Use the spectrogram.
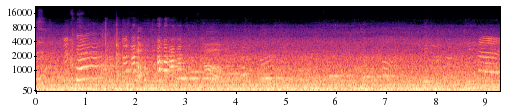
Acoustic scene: park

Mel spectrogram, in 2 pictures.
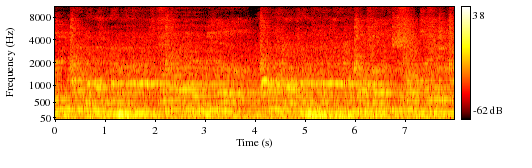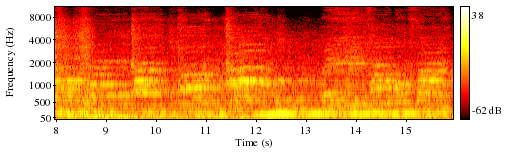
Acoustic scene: cafe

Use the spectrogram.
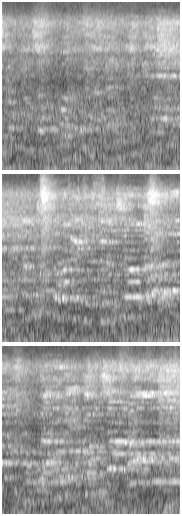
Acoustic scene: restaurant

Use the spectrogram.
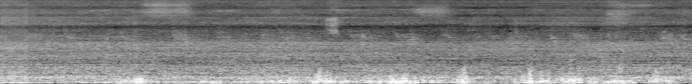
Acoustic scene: residential area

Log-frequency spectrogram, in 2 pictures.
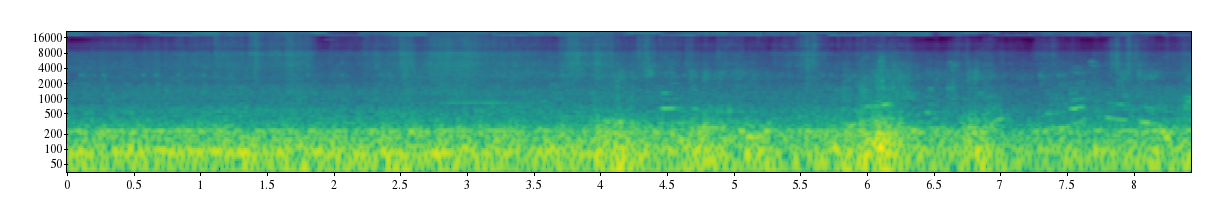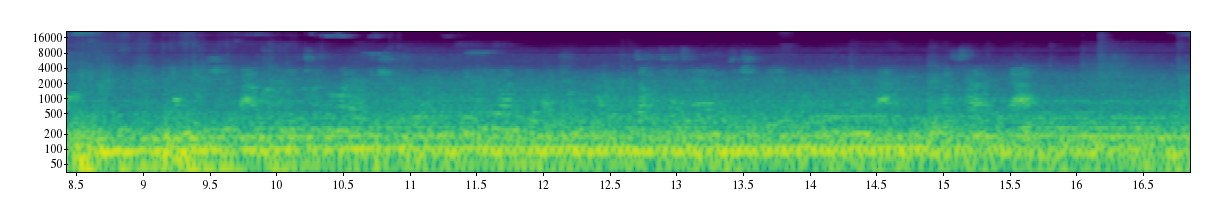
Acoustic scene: bus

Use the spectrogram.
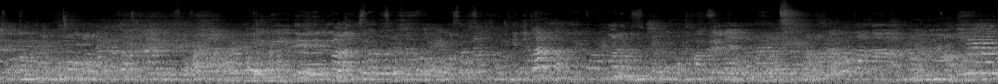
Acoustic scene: crowded indoor space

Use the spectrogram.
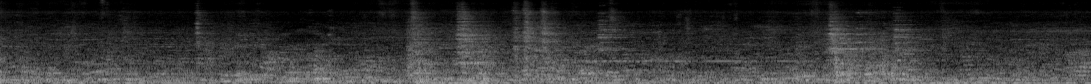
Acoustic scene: crowded indoor space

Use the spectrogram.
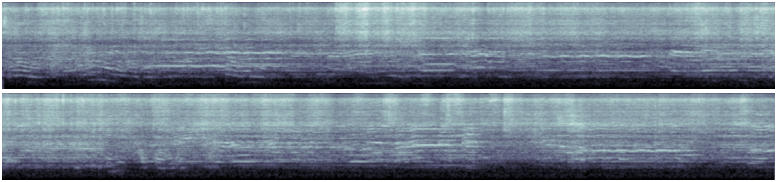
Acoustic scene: crowded indoor space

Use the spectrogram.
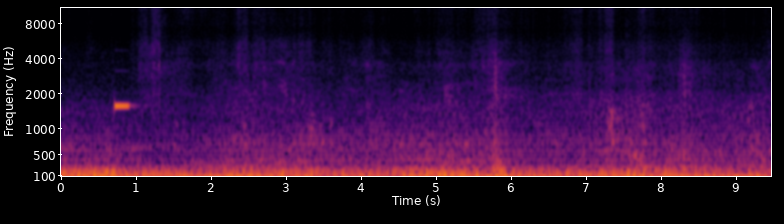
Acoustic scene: bus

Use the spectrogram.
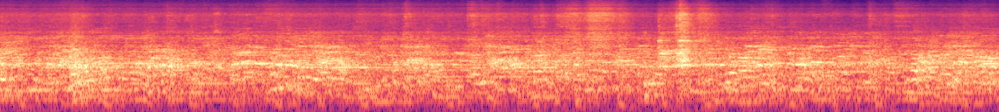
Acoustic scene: restaurant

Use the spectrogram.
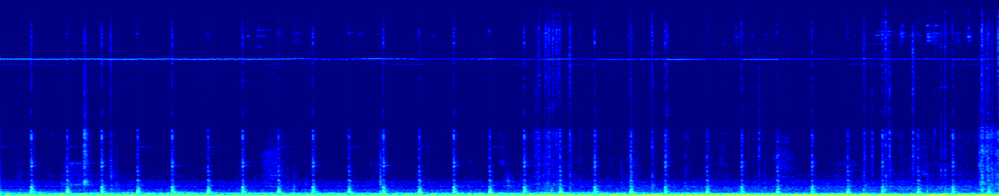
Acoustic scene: bus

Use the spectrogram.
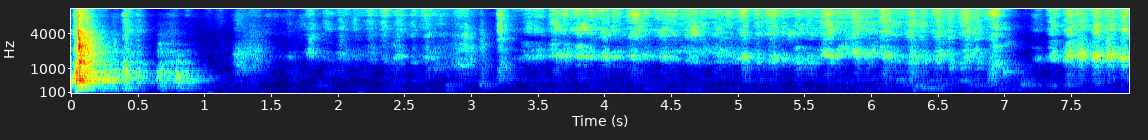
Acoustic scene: restroom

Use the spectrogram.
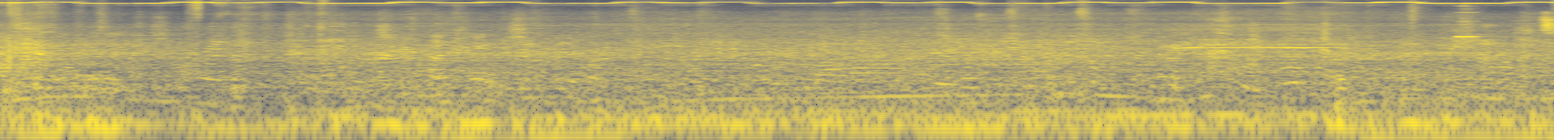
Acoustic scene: bus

